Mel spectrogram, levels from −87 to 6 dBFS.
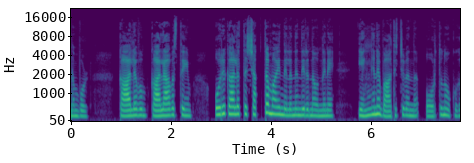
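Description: Speech that carries plainly audible codec damage throughout. The treble stops dead at about 17.2 kHz, and the quieter spectral detail has a watery, swirling quality, with the s sounds turning metallic. That is the signature of MP3 compression, likely at a low rate in the region of 64 kbps, where the encoder runs short of bits, drops the top band and lets weak frequency lines switch on and off between frames. At 3.86 s there is a pre-echo just before "നിലനിന്നിരുന്ന ഒന്നിനെ": a brief hiss, about 18 ms long, leads into the attack and softens it. This happens because the codec spreads the quantisation noise meant for the loud onset across its whole transform block, so the noise also lands in the quiet moment before the onset.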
